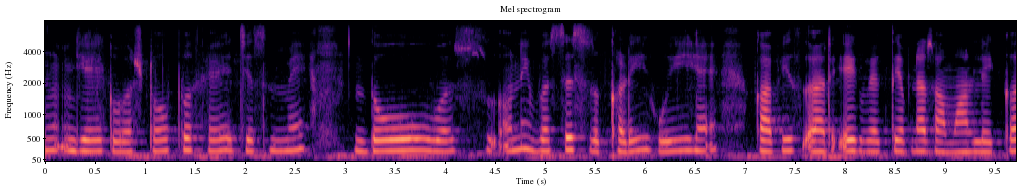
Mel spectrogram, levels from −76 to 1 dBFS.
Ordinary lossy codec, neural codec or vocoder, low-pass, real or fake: MP3, 64 kbps; none; 7.2 kHz; real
